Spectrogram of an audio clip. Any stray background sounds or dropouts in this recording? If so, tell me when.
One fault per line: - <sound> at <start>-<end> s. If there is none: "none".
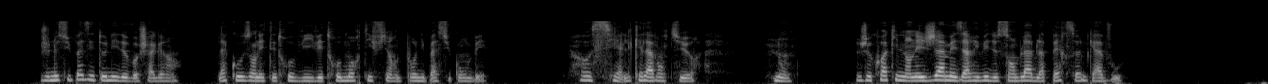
none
